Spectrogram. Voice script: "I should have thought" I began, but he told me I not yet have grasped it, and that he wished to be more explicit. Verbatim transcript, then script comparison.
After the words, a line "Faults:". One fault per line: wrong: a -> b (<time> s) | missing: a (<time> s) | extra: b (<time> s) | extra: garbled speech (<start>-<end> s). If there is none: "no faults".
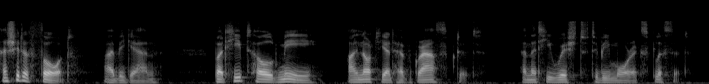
"I should have thought" I began, but he told me I not yet have grasped it, and that he wished to be more explicit.
Faults:
no faults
